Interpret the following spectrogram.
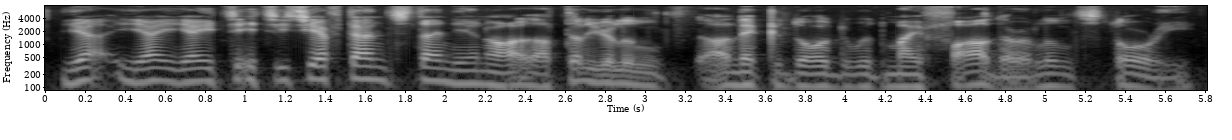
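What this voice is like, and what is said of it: Non-native English accent. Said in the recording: “I love your English, by the way... But your accent is so beautiful.”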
